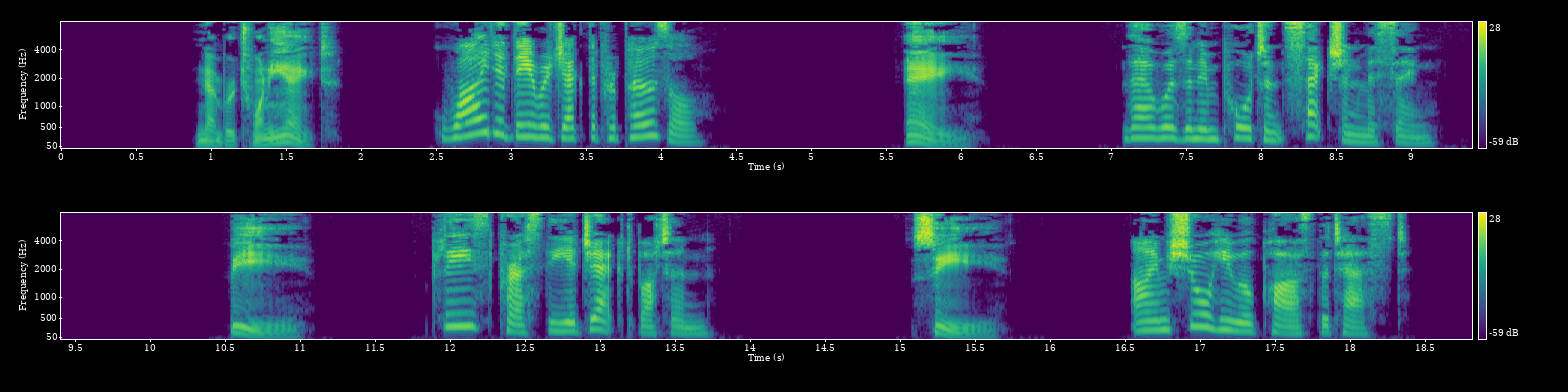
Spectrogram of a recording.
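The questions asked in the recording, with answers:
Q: Why did they reject the proposal?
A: A: There was an important section missing.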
